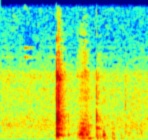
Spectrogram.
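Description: Plastic screw cap being twisted on a water-filled jar: one sharp click a little under a second in, then a few softer clicks and scrapes as the cap turns on its threads.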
